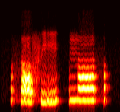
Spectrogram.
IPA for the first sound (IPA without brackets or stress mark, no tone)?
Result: θ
